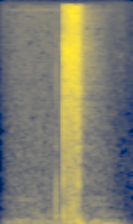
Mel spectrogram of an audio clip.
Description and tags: Post-it hi-hat
A post-it being rubbed against itself, which can work as a hi-hat for example.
